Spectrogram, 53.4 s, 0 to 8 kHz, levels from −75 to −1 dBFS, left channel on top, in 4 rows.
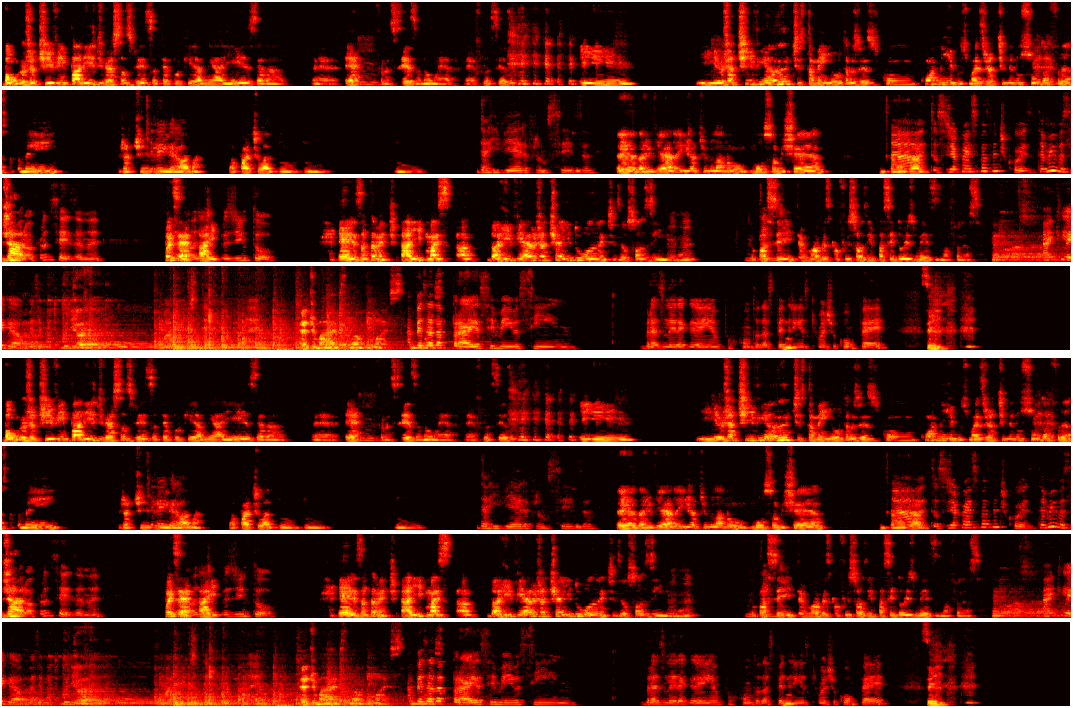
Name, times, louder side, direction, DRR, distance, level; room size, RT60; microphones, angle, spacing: voice 1, 0.0-3.5 3.9-4.5 4.7-6.4 7.2-7.9 8.7-14.1 14.8-15.8 16.2-17.4 18.3-18.6 21.0-23.6 24.5-24.9 26.7-27.0 28.8-29.4 30.7-35.3 36.2-38.9 43.8-45.5 49.8-50.0 51.6-51.8, left 2 dB, 30° left, 1.3 m, -26 dB
voice 2, 6.3-7.2 8.8-9.2 12.9-13.2 15.2-15.7 19.3-20.8 24.5-27.9 28.9-30.1 35.0-35.4 36.0-36.7 39.7-43.4 45.3-47.3 48.1-52.2, left 2 dB, 75° left, 0.9 m, -36 dB
sound 1, 39.1-46.2, left 2 dB, 50° left, 0.7 m, -34 dB
3.1 x 2.3 x 2.6 m
head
